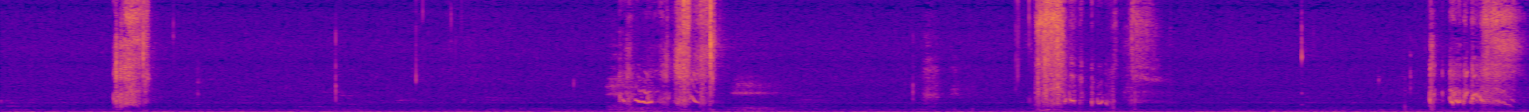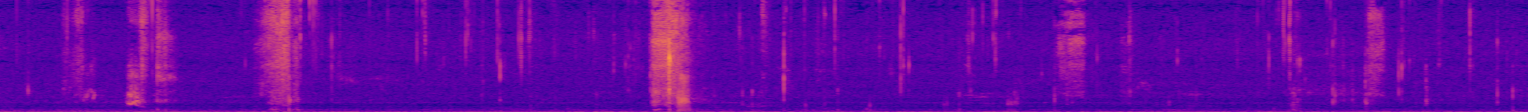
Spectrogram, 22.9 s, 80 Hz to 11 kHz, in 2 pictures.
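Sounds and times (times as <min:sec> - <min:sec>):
small dog sneezing: 0:00.8 - 0:01.2, 0:04.6 - 0:05.5, 0:07.6 - 0:08.7, 0:10.7 - 0:12.8, 0:13.4 - 0:13.8, 0:16.3 - 0:16.8.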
